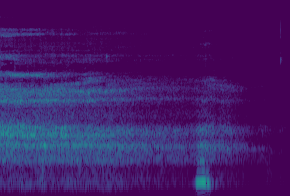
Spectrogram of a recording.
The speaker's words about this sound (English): And let that breath fill your lungs and your abdomen, and then blow it out through your mouth.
